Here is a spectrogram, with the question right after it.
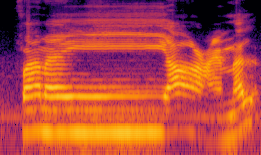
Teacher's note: عین گلے سے ادا کریں گے اور یہاں پہ غنہ بھی کرنا لازمی ہوگا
